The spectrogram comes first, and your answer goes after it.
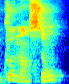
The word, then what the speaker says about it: commençons: Обращай внимание на форму «nous». Nous commençons, c'est пишется через cédille, хвостик, чтобы получилось звук «с», а не «к».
